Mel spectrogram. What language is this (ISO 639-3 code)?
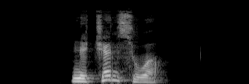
kab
